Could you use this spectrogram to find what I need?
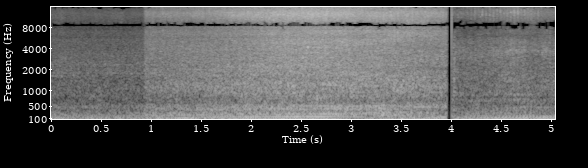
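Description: A sports car engine roars as the car speeds past.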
